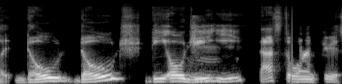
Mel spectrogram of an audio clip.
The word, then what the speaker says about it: Doge: the hint is woof woof so that's the doge that's how you say it that is the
